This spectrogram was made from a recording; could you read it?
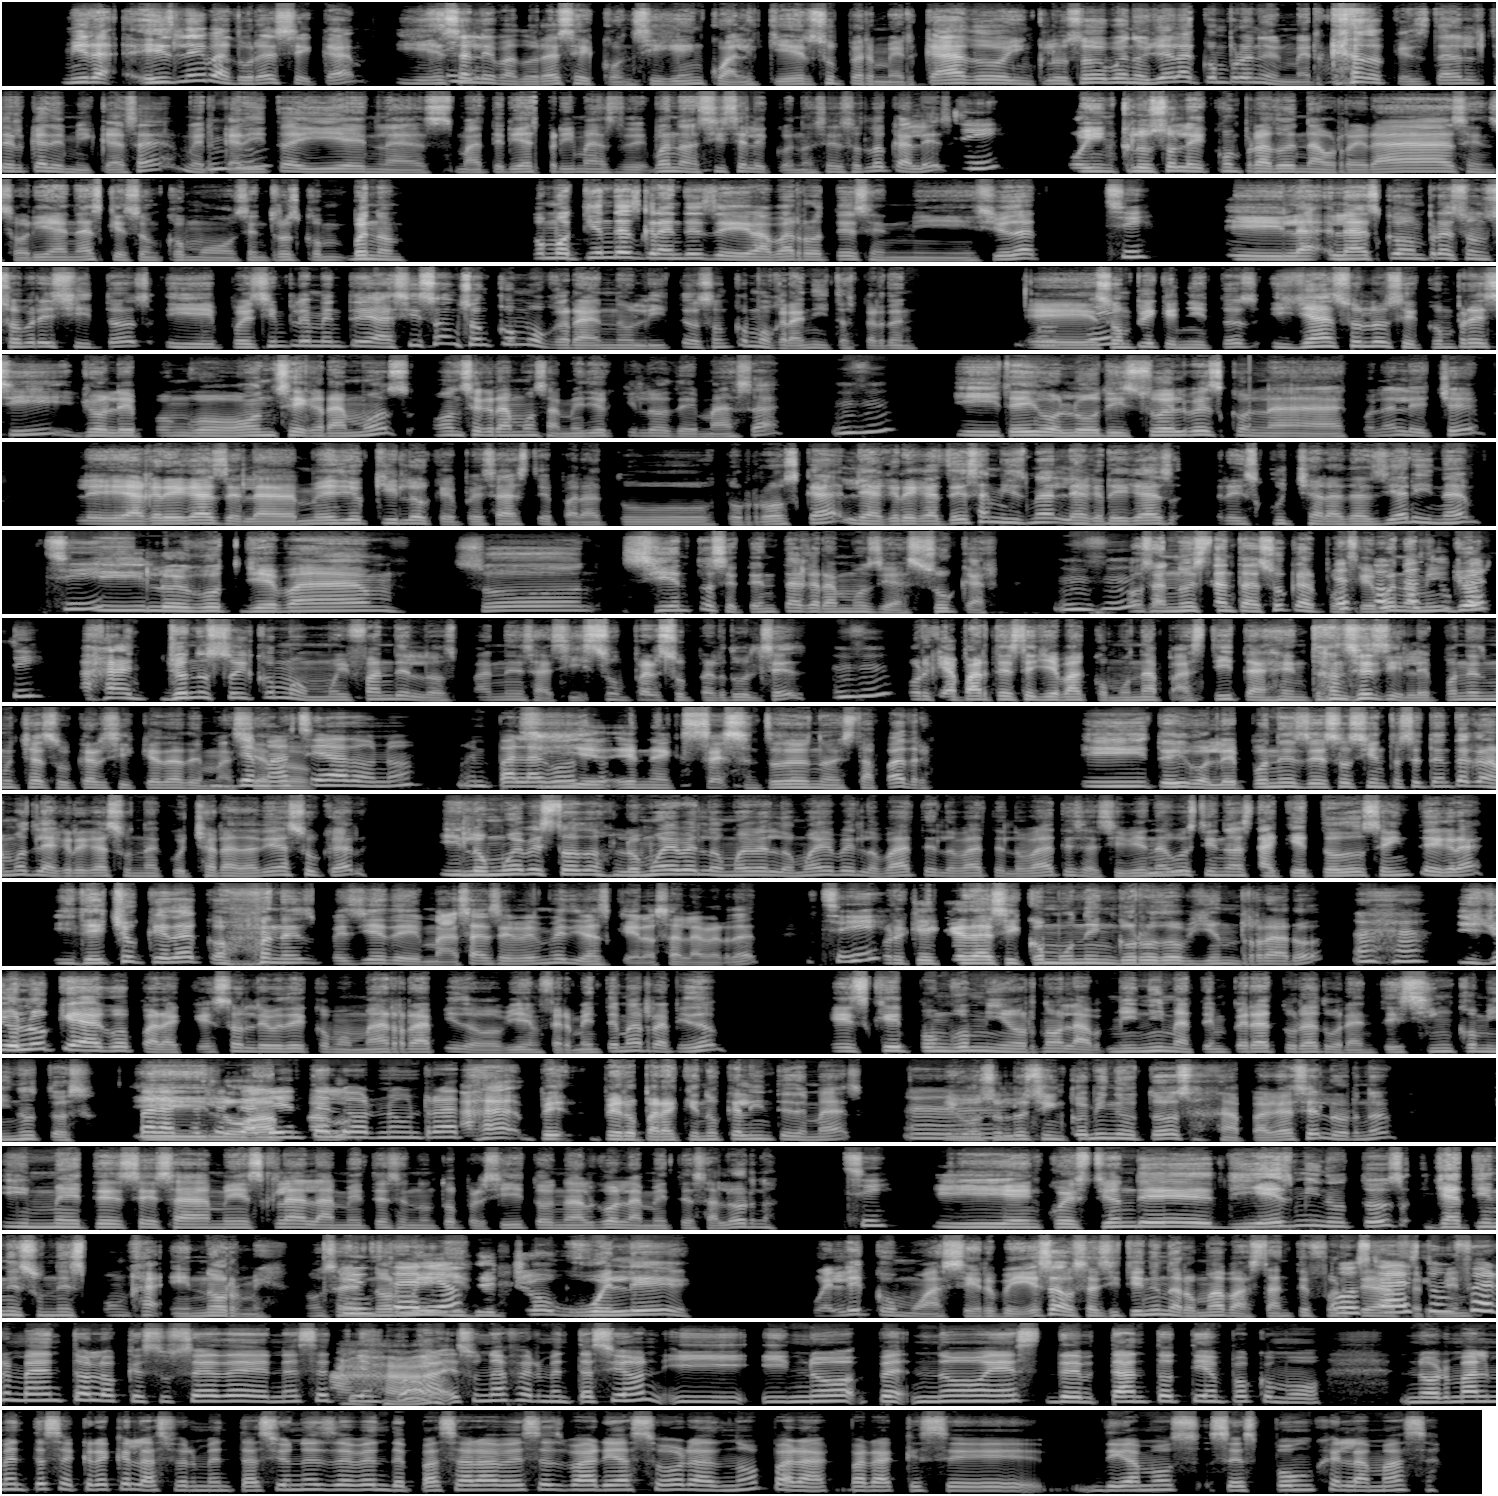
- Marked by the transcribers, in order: chuckle; tapping; chuckle
- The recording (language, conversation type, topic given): Spanish, podcast, Cómo empezaste a hacer pan en casa y qué aprendiste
